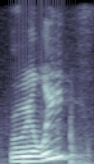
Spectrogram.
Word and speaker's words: really: Ya, kalau kita bilang itu R, ternyata dalam bahasa Inggris itu bukan R atau bukan R, tapi R. Jadi dibacanya really, really, gitu.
